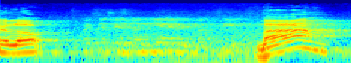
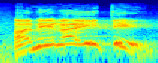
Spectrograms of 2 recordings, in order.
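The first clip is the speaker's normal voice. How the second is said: much higher, emphatic claim; soldier insisting; 10 semitones higher than usual. Retold or imitated. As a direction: insist you saw it with your own eyes. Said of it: "ככה מספר החייל".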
